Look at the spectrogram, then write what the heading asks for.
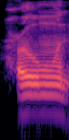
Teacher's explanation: ہون نہیں کہیں، حون مڈل تھروٹ سے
